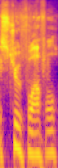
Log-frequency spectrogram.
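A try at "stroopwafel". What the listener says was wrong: No, it's Stroop. It's not Stroof. Stroop waffle.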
